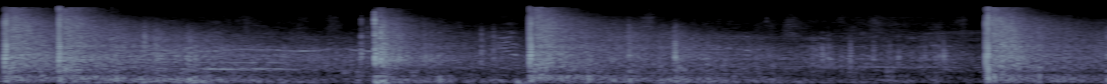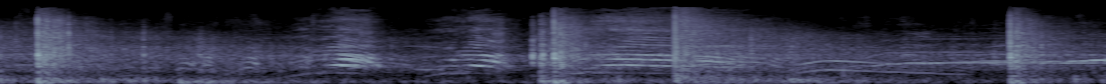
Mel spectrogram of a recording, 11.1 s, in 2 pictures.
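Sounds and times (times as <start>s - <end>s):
fireworks crackle: 0.0s - 7.2s
fireworks bangs: 0.0s - 7.4s, 8.0s - 11.0s.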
